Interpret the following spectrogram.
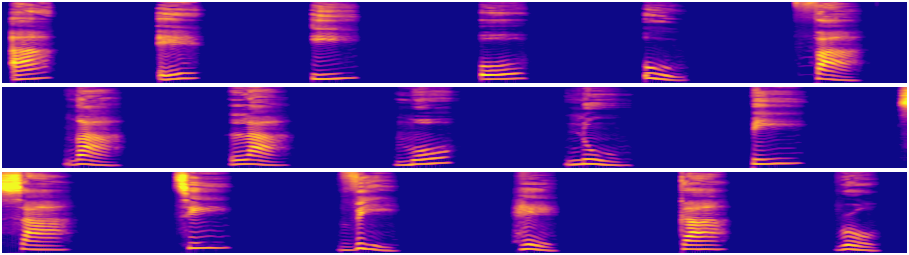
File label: Sāmoan alphabet female voice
